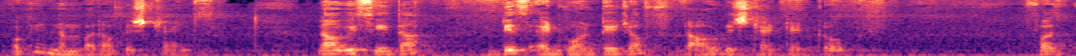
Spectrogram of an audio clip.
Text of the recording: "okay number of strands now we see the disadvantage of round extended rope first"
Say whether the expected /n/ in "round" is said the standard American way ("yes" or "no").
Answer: no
